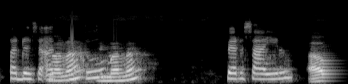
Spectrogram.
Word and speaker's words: Versailles: Versailles. Versailles bacanya. Versailles. Versailles, L-nya nggak dibaca. Versailles.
